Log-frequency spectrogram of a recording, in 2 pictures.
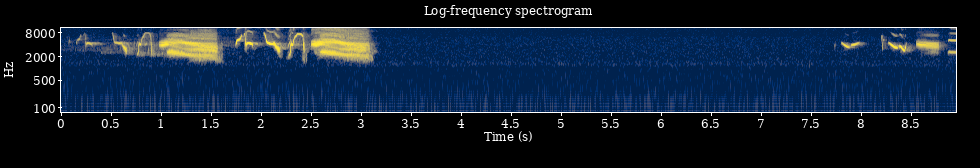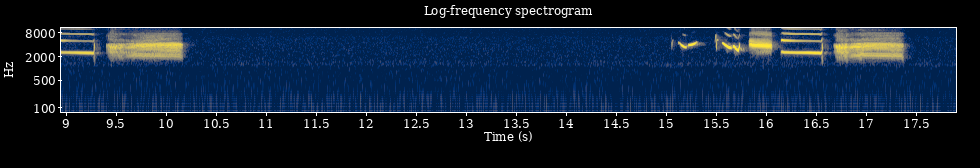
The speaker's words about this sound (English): Continuing even further south, in Argentina, we have a long-tailed meadowlark, Lystes loica. The specific epithet loica comes from the regional Spanish name for this bird, spelled L-O-I-C-A. Okay, here's a long-tailed meadowlark singing.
